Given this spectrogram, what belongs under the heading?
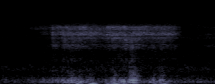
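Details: Snoring during sleep: one soft, rattling snore on a slow breath in, against quiet room noise.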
